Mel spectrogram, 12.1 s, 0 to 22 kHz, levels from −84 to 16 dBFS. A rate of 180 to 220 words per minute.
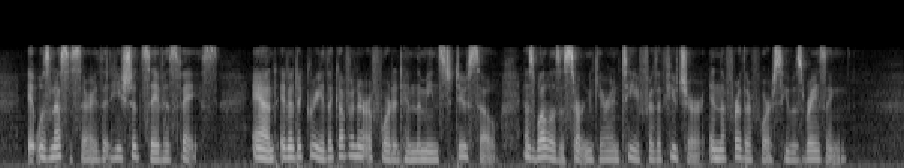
Yes: average, 190 wpm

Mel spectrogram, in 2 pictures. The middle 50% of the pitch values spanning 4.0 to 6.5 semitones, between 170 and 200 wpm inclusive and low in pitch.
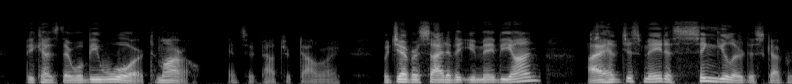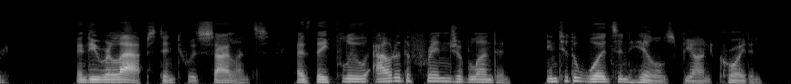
Yes: wide, 5.4 semitones; average, 175 wpm; low, 110 Hz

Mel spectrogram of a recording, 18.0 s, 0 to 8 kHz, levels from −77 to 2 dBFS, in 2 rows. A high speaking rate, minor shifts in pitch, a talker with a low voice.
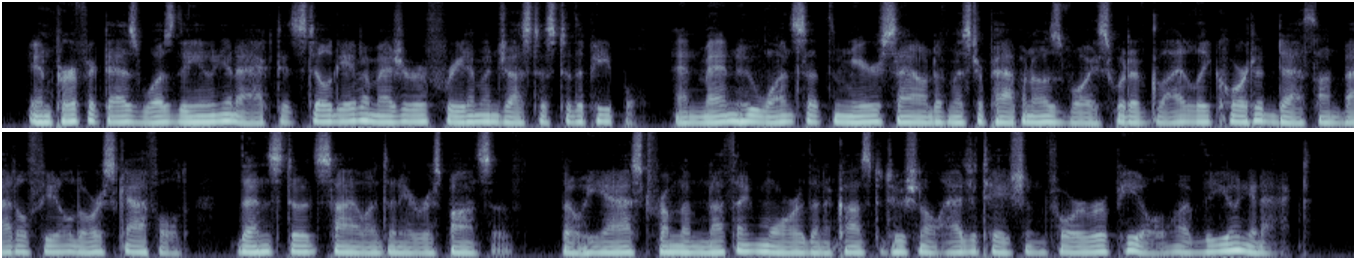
Yes: fast, 210 wpm; narrow, 2.0 semitones; very low, 95 Hz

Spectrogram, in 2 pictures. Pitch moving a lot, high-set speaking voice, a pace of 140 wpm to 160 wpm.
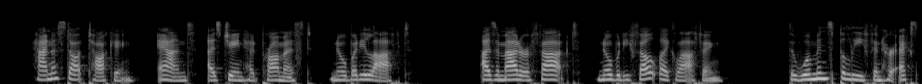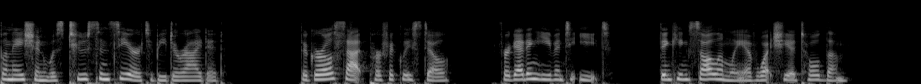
No: average, 3.1 semitones; high, 215 Hz; average, 155 wpm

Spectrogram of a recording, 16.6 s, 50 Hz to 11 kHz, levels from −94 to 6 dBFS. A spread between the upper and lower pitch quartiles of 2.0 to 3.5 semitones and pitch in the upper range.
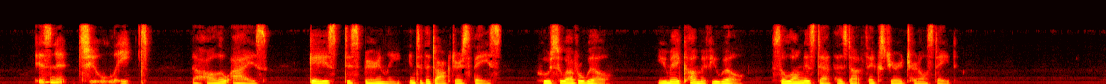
Yes: average, 3.1 semitones; high, 210 Hz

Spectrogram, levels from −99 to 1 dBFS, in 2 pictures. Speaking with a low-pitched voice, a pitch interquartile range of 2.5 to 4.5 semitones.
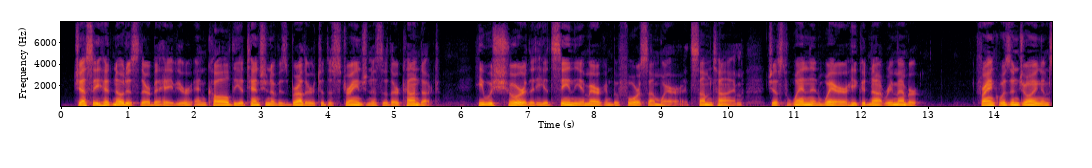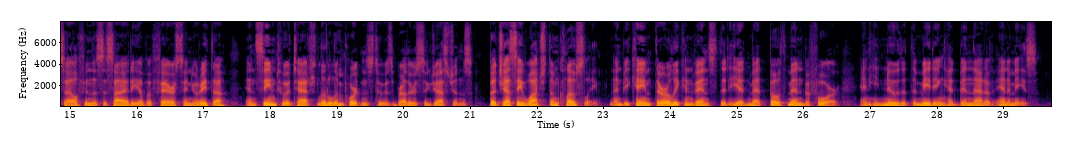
No: very low, 95 Hz; wide, 5.5 semitones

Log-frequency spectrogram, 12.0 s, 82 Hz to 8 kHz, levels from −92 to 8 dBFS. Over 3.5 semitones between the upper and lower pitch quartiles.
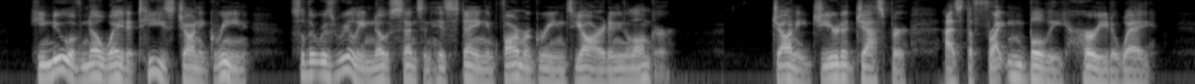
Yes: average, 4.4 semitones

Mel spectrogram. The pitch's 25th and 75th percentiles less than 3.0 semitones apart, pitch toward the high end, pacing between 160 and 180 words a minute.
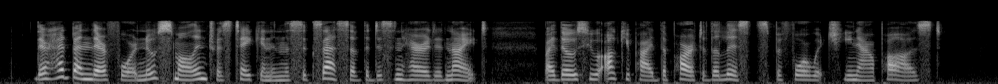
Yes: narrow, 2.6 semitones; high, 215 Hz; average, 175 wpm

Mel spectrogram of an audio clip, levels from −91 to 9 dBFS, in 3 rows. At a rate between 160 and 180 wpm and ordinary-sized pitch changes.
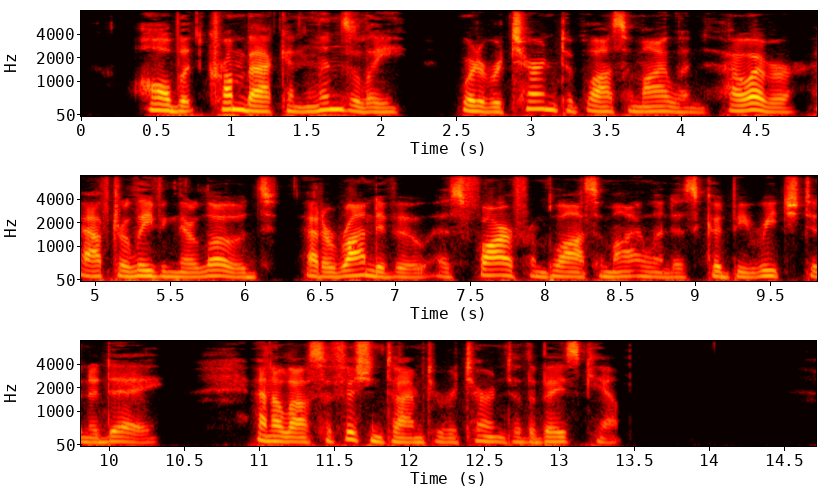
Yes: average, 170 wpm; average, 3.7 semitones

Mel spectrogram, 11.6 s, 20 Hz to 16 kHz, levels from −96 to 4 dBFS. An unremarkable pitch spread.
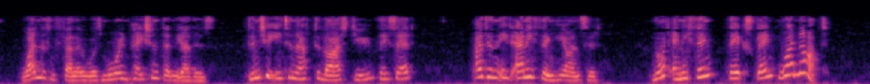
No: wide, 6.4 semitones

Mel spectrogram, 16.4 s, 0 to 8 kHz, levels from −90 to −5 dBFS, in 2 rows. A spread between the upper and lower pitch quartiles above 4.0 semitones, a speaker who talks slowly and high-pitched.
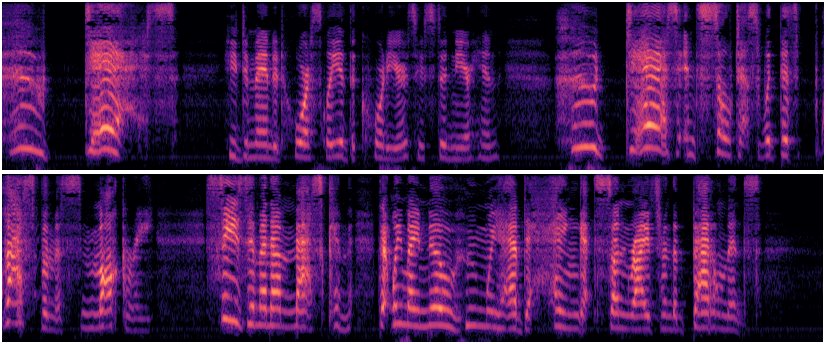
Yes: average, 4.5 semitones; slow, 130 wpm; very high, 270 Hz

